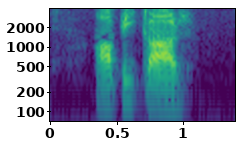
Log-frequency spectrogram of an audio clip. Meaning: 1. useless, inept, unskilful 2. powerless, weak 3. rude, crude
- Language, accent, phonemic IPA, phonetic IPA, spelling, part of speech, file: Armenian, Eastern Armenian, /ɑpiˈkɑɾ/, [ɑpikɑ́ɾ], ապիկար, adjective, Hy-ապիկար.ogg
